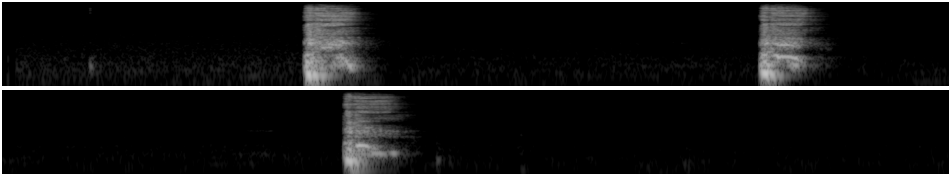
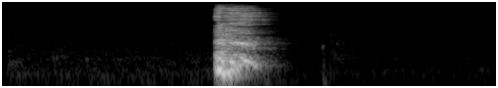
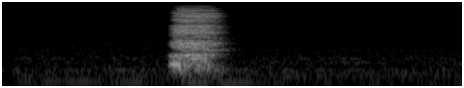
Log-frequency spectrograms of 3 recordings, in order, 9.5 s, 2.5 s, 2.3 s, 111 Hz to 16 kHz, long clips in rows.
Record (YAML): three_cough_length: 9.5 s
three_cough_amplitude: 16761
three_cough_signal_mean_std_ratio: 0.21
cough_length: 2.5 s
cough_amplitude: 25725
cough_signal_mean_std_ratio: 0.23
exhalation_length: 2.3 s
exhalation_amplitude: 4161
exhalation_signal_mean_std_ratio: 0.27
survey_phase: beta (2021-08-13 to 2022-03-07)
age: 18-44
gender: Male
wearing_mask: 'No'
symptom_runny_or_blocked_nose: true
smoker_status: Never smoked
respiratory_condition_asthma: true
respiratory_condition_other: false
recruitment_source: REACT
submission_delay: 0 days
covid_test_result: Negative
covid_test_method: RT-qPCR
influenza_a_test_result: Negative
influenza_b_test_result: Negative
